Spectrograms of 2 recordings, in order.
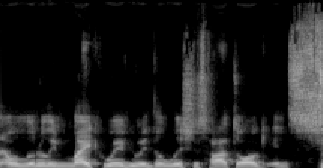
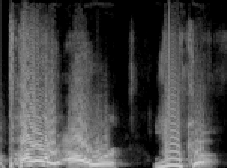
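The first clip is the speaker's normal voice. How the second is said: announcer hype; 5 semitones higher, 5 dB louder, slower than usual. Acted. Stock stream hype call.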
